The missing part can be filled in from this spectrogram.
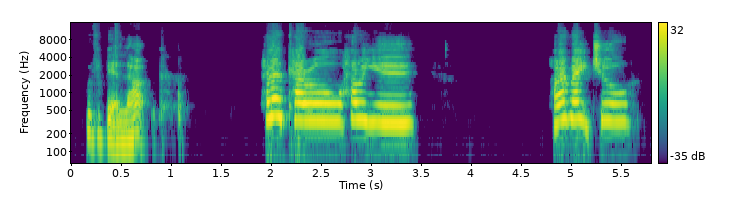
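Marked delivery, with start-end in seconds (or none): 2.0-5.6 calling out far and loud. Greeting someone across the road: shouting. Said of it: "I don't know why I'm shouting".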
